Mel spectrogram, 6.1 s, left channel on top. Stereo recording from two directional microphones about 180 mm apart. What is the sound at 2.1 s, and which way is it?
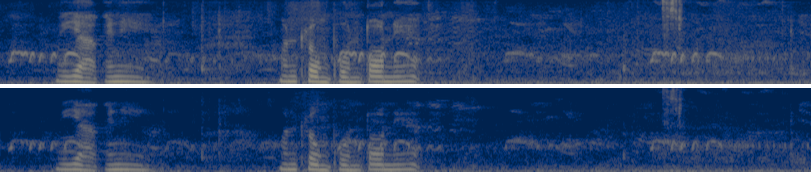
Speech, 15° right (ahead or behind).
